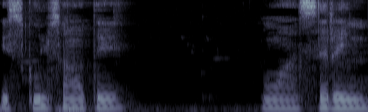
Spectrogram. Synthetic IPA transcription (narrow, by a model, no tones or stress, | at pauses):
ɪskuːlsãːt̪eː | ʊãːsəɾɪ̃ŋ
